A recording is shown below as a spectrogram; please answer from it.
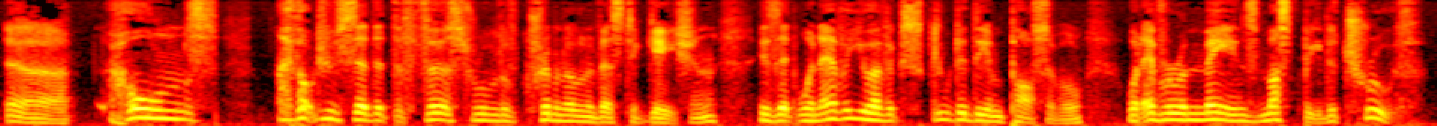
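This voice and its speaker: Exasperated, pedantic gentleman's companion male actor, comic radio play; lively pitch swings, raspy edge. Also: normal speed. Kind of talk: comic audio drama acting.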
